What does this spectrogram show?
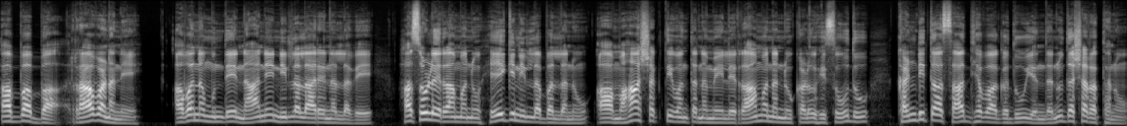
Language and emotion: Kannada, neutral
